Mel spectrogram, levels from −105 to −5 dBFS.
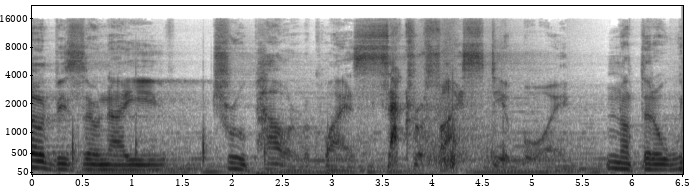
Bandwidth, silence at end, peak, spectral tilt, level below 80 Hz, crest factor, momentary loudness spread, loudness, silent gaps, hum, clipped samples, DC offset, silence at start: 16 kHz; 0 s; -2 dBFS; -4 dB/octave; -36 dBFS; 18 dB; 12 LU; -21 LUFS; none; none; under 0.1%; under 0.1%; 0 s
